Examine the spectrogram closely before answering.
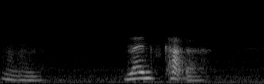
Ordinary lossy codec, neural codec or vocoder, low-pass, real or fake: AAC, 16 kbps; codec, 16 kHz in and 24 kHz out, 1 kbps, XY-Tokenizer; 3.6 kHz; fake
